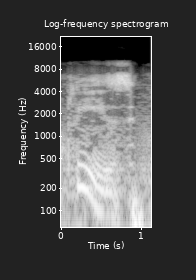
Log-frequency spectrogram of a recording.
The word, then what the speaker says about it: please: Som de Z aí no final. Please.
